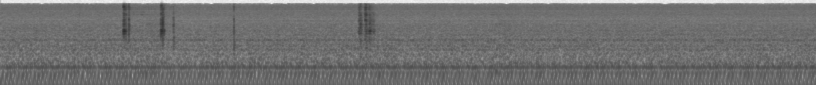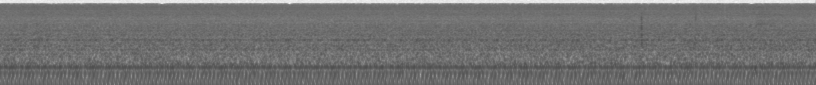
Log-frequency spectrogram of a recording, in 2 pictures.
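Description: A car engine idling with a steady low hum, heard from inside the cabin, with a few faint clicks in the first few seconds.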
